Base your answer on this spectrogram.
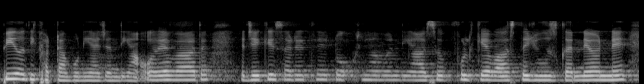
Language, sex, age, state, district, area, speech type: Dogri, female, 18-30, Jammu and Kashmir, Reasi, rural, spontaneous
